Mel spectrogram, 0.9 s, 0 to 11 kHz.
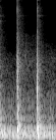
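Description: A hammer bangs three times on plywood wall sheathing while searching for studs, giving short hollow knocks with a low tone around 260 Hz and almost no ring. The hollow sound means this section has only plywood with no stud behind it.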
